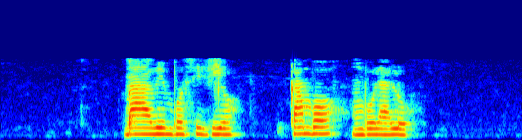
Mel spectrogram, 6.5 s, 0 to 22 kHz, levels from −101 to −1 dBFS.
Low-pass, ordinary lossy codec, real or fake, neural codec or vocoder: 7.2 kHz; AAC, 16 kbps; real; none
